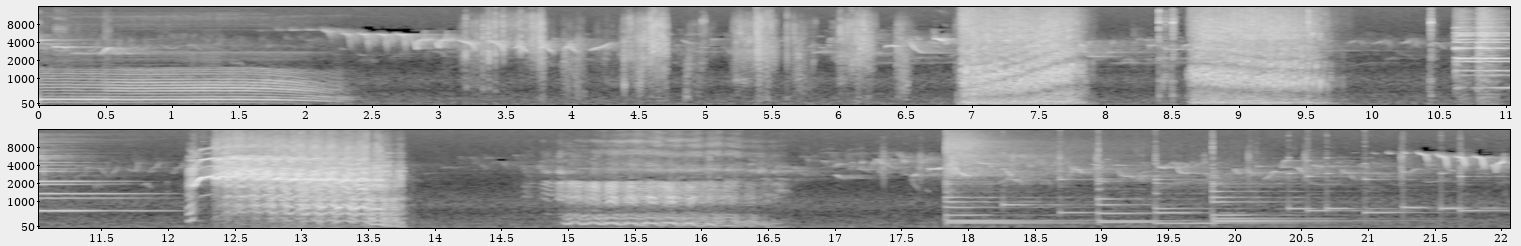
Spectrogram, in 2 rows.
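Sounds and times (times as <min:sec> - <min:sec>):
horses neighing: 0:06.9 - 0:07.9, 0:08.6 - 0:09.8, 0:12.2 - 0:13.8, 0:14.7 - 0:16.7
bell ringing: 0:17.8 - 0:21.9.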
